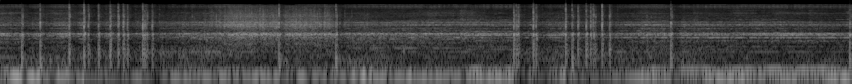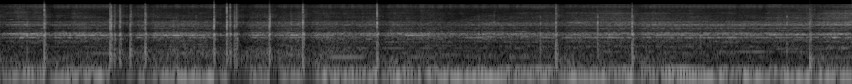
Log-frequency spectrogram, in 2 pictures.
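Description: Aerial fireworks going off in quick, irregular succession: many sharp bangs and crackles over a heavy low rumble. Music plays underneath.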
